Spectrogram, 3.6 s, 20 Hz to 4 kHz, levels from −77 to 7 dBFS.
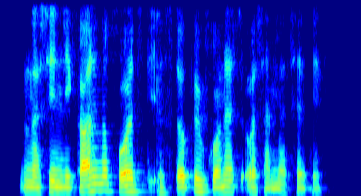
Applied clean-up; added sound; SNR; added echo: neural mask model DeepFilterNet 3.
